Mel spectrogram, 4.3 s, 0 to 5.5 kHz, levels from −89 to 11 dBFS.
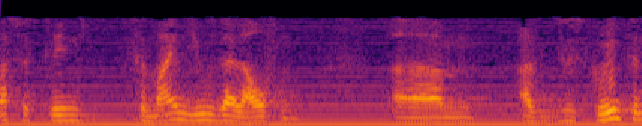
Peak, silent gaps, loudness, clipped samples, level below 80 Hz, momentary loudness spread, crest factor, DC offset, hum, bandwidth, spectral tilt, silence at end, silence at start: -2 dBFS; none; -19 LUFS; under 0.1%; -28 dBFS; 15 LU; 16 dB; under 0.1%; none; 3.8 kHz; -12.5 dB/octave; 0 s; 0 s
